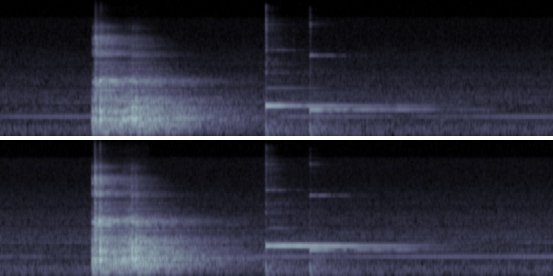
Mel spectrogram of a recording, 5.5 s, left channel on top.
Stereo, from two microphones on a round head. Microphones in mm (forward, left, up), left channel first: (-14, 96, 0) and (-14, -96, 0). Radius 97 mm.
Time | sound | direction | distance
0.9 | dishes clattering | 60° right (ahead or behind) | 1.3 m
2.6 | a doorbell | 20° left (ahead or behind) | 1.4 m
